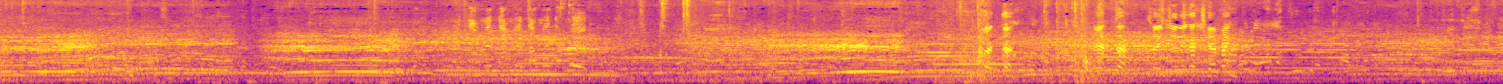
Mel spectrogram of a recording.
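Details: Several cattle mooing in long, wavering, overlapping calls during unloading from a truck, with music playing underneath and occasional clatter and voices.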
